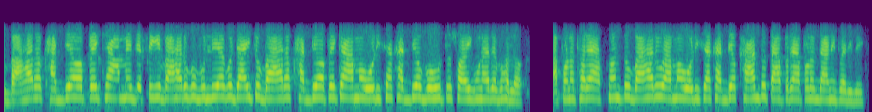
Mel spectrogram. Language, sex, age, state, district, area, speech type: Odia, female, 45-60, Odisha, Angul, rural, conversation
